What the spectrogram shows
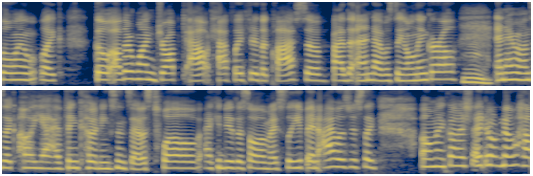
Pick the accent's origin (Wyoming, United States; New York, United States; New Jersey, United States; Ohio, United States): Ohio, United States; Youngstown; also born or lived in California; now in Columbus, United States; I was born in California, but I moved here when I was 5. So I'm pretty much from Ohio.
